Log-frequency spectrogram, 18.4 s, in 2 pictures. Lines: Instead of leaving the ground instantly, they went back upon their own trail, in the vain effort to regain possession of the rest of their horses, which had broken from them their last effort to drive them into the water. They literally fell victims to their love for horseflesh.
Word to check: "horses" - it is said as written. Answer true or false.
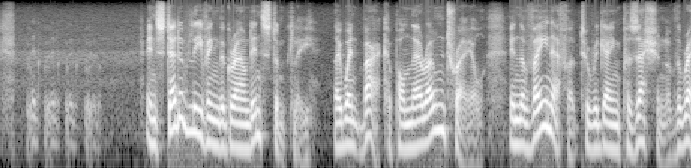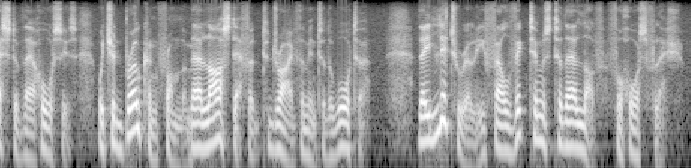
true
